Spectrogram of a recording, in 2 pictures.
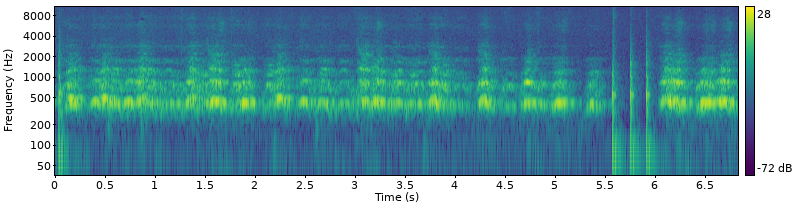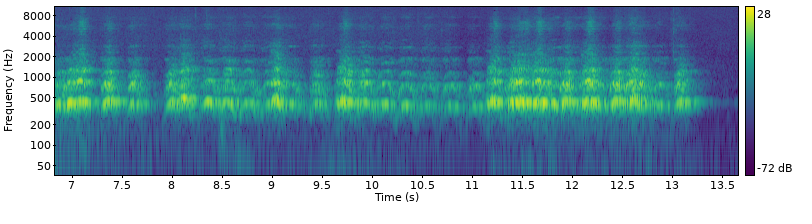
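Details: A pack of dogs barking at knocks at the door keeps up nearly nonstop overlapping barks, with a sharp burst of knocking in the middle and a sudden stop at the end.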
